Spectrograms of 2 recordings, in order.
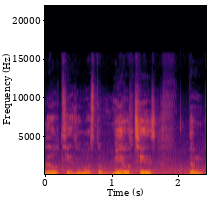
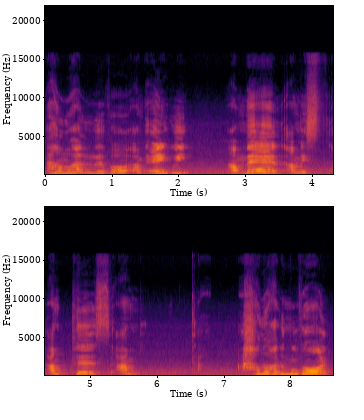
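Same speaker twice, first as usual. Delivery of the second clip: high-pitched, halting distress; imitating a grieving woman; acted raw grief; 6 semitones higher than usual. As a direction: plead it high, breaking off between phrases. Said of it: "the real emotions".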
